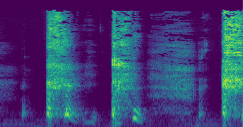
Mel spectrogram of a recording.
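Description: A person coughs three times in quick succession, each cough a loud, harsh burst with brief pauses between, and no talking alongside.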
